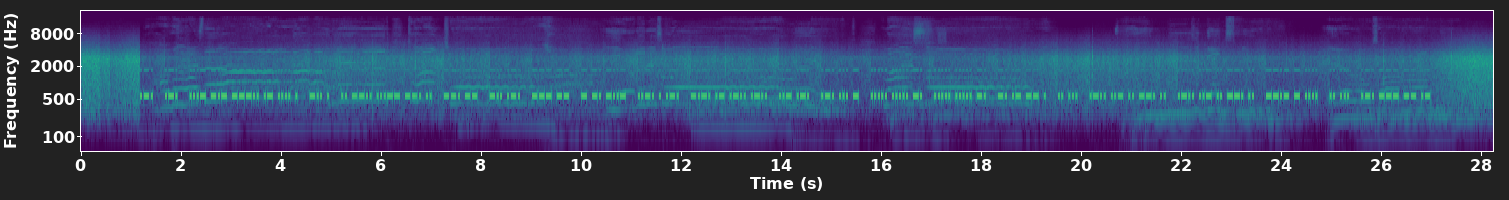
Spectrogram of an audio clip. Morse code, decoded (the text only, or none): R R VK8AHE DE IZ3GI GM DR OM TNX FER CALL UR RST 55N 55N NAME IS LUIGI LUIGI QTH IS ROMA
